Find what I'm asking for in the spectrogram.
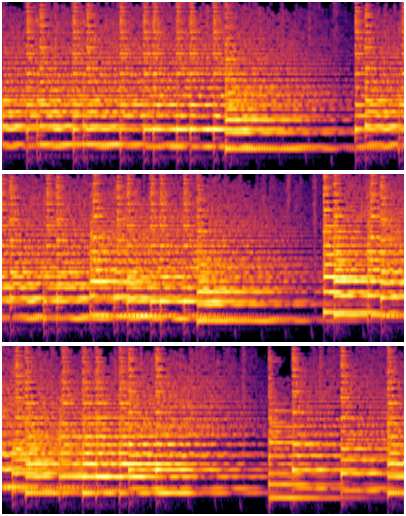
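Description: Fortnite music blocks play a melody as a clean, steady synth tune, with its phrases changing notes every couple of seconds and no voices.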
